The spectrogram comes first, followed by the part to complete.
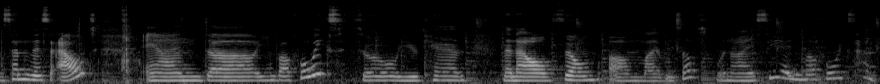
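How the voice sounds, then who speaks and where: Woman from china raised in the us, rambly casual review vlog, lots of ums, lowish voice. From born in China, raised in the United States. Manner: chatty, meandering, many ums and restarts. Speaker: YouTube vlogger.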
